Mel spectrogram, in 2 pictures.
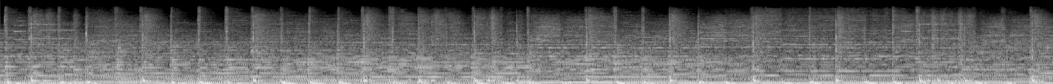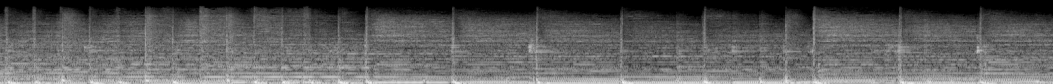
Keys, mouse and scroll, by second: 0.5 shift+click, 1.4 x, 2.3 x, 2.8 middle click, 3.6 Tab, 4.0-4.9 middle drag, 4.9-5.4 scroll down 2, 5.4-5.7 middle drag, 5.7-6.3 scroll down 3, 6.3 click, 6.7-9.6 middle drag, 9.6 scroll down 1, 9.9-11.4 middle drag, 11.4-11.9 scroll up 1, 12.7-13.2 scroll up 1, 13.2-15.7 shift+middle drag, 20.5-21.0 shift+right drag.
